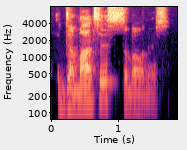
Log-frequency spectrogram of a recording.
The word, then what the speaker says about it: Domantas Sabonis: Jaylen Brown, Paul George, Giannis, Domantas Sabonis. That's how you say it. – Domantas Sabonis.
